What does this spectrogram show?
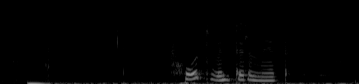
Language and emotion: Russian, neutral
